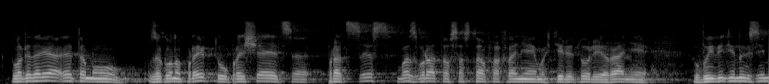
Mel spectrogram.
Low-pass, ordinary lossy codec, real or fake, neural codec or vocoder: none; none; fake; codec, 16 kHz, 8 kbps, FunCodec, trained on Chinese and English, 25 frames a second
